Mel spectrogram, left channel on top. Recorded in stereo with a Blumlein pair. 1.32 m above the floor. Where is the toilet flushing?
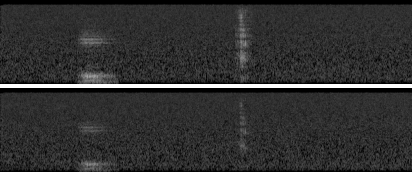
No toilet flushing in this recording.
